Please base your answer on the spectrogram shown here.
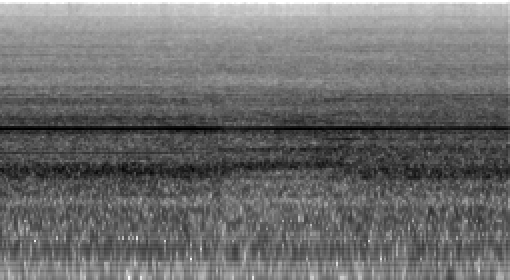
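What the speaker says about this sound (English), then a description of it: "And then you do your heat gun. Heat it up." Heat gun blowing hot air over a stamped craft piece, a steady whooshing roar with a constant tonal hum running throughout, even and uninterrupted.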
